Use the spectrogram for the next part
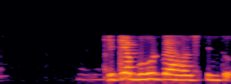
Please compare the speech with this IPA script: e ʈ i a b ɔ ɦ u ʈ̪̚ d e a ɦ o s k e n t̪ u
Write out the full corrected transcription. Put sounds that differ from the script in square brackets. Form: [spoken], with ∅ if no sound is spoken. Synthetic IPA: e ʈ i a b [o] ɦ u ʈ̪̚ [b] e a ɦ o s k [i] n t̪ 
